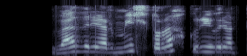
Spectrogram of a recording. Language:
Icelandic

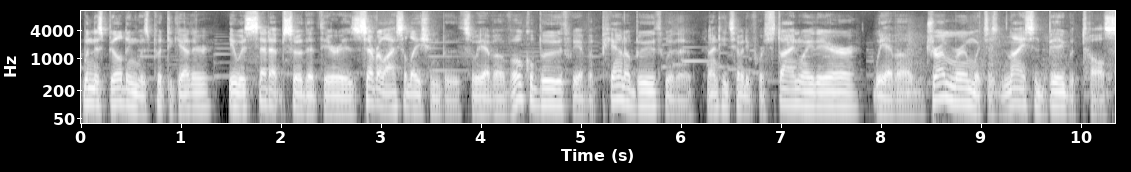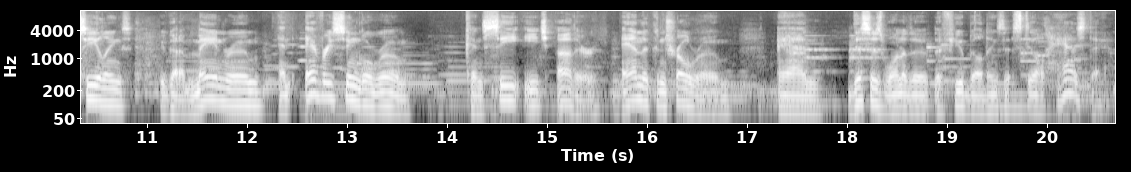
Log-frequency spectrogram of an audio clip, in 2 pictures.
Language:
English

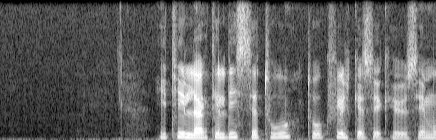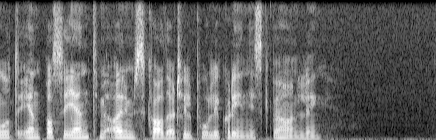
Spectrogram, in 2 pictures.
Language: Norwegian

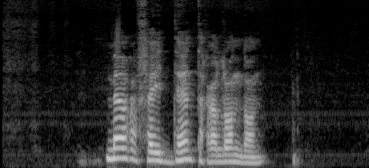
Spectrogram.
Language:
Kabyle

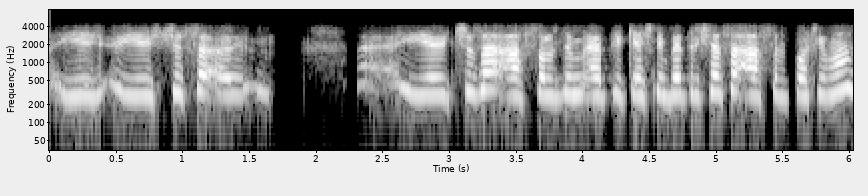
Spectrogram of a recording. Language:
Kashmiri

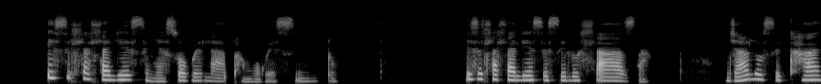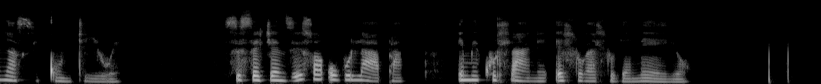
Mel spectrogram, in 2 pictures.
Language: North Ndebele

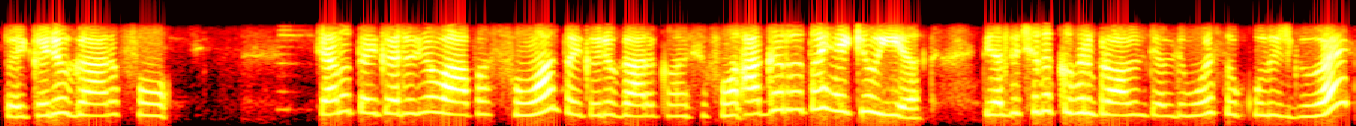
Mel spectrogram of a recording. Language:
Kashmiri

